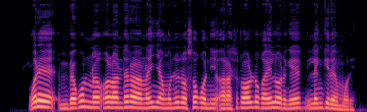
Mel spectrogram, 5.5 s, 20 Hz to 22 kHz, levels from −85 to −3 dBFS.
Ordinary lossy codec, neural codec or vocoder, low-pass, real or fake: none; none; none; real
